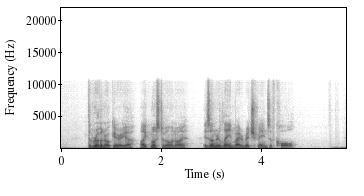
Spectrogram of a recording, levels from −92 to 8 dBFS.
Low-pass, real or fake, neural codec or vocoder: 10.8 kHz; fake; codec, 16 kHz in and 24 kHz out, 0.6 kbps, FocalCodec, streaming, 4096 codes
